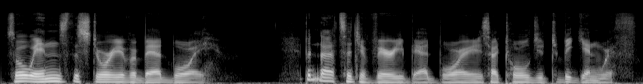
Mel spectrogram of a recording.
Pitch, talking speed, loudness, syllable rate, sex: 105 Hz, 195 wpm, -18 LUFS, 4.6 syllables/s, male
